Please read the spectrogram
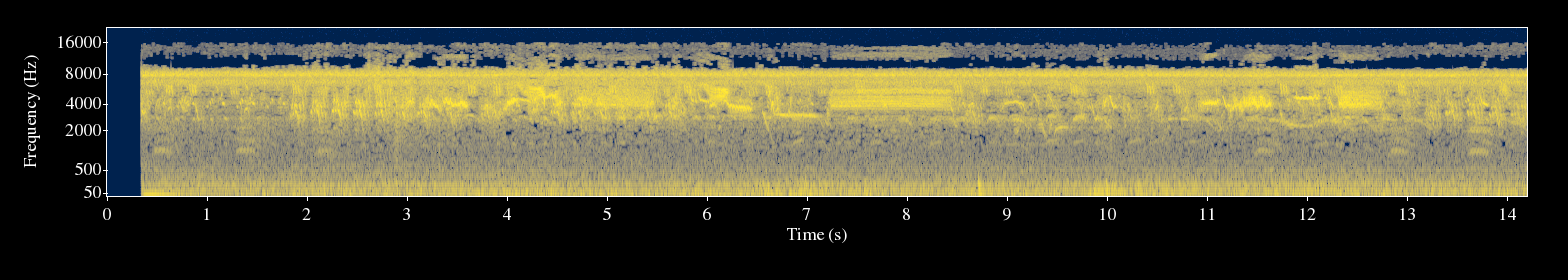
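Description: A colony of baya weavers chattering, with many overlapping short chirps and trills, over a steady high-pitched insect drone.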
